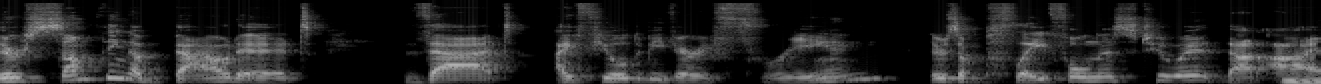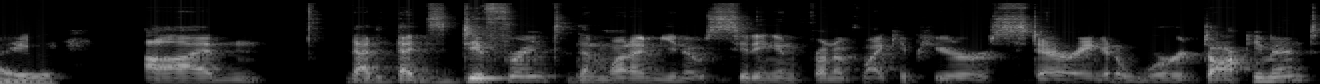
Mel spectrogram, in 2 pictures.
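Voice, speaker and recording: A man with an American accent speaks at a moderate pace, his fairly high pitch making very wide swings. His tone is bright and sharp, with vocal fry. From US West Coast, Orange County, California. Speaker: novelist. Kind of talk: interview.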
